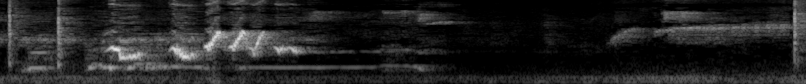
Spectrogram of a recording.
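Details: White-rumped shama recording used to lure other shamas into singing back; a burst of rich rapid whistled and chattering notes, a pause, then a long steady high whistle.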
